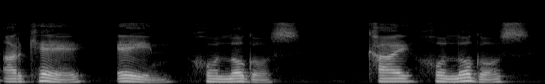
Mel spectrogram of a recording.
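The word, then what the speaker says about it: ἦν: Compare the verb ain and the preposition en. Notice the long eta, ain, on the verb and the short epsilon, en, on the preposition.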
